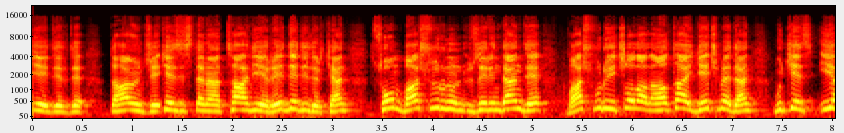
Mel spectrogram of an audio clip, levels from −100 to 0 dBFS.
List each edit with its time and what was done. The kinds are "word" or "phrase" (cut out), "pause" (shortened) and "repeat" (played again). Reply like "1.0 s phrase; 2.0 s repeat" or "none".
1.3 s word; 5.9 s word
